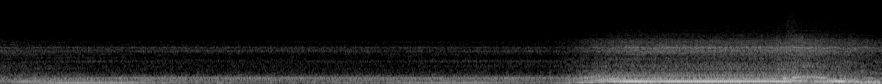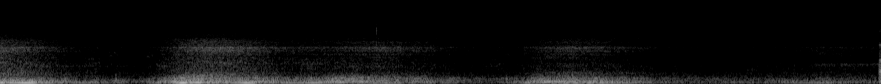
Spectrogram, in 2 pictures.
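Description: An old Ford Crown Victoria with an idle air control valve fault idles roughly and unevenly, then revs up hard for a couple of seconds before dropping back to a lumpy, near-stalling idle with smaller surges.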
